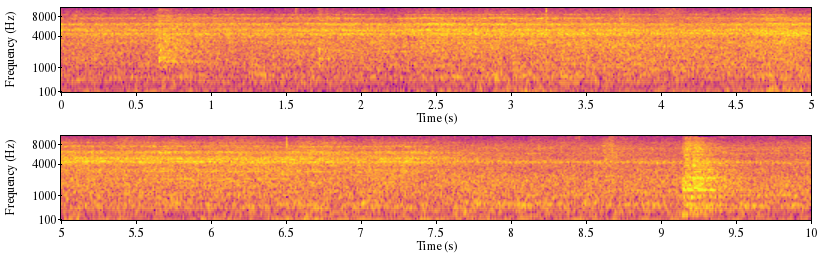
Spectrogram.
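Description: Outdoor street ambience: a steady low rumble of traffic with indistinct voices from the crowd of reporters, and a brief sharper noise about nine seconds in.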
